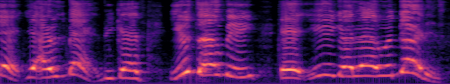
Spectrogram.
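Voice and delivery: very high-pitched, put-on woman's voice. Quoting a woman in a story about Longwood Gardens, imitating her voice. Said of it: "I got to do her voice because that's how the fuck she sounds".

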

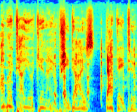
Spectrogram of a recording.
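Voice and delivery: gruff put-on whisper. Retelling how the speaker kept whispering to a man to creep him out, Batman-like whisper. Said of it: "you sound like Batman".

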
